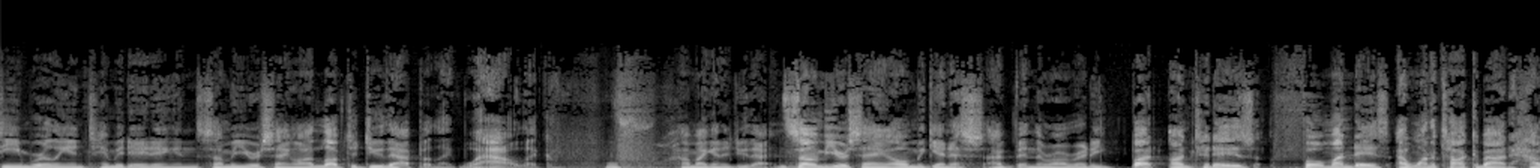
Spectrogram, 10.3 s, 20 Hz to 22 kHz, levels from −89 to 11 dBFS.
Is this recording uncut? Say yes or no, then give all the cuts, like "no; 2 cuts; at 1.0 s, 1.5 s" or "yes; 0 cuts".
no; 1 cut; at 7.5 s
